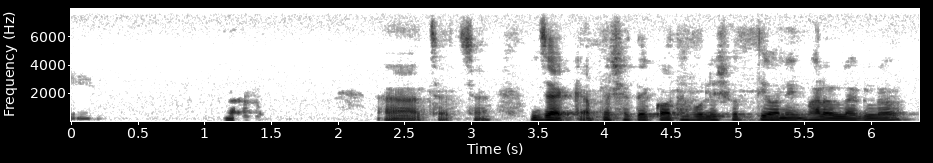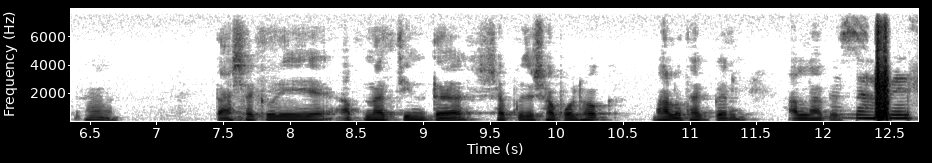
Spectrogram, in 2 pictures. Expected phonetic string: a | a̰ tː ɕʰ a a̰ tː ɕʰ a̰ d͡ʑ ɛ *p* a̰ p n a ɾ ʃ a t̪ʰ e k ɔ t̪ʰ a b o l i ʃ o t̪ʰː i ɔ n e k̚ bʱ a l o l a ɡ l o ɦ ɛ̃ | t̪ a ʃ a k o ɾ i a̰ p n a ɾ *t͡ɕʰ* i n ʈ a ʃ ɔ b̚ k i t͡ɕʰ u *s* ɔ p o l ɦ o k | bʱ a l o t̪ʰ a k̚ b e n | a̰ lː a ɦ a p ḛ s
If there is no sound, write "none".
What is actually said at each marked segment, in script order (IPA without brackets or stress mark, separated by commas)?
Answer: k, t͡ɕ, ʃ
